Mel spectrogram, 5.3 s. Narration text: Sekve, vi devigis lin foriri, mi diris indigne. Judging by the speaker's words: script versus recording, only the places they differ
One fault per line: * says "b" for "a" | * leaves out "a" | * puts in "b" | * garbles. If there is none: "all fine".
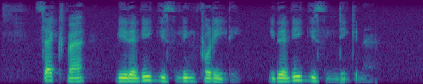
* says "devigis" for "diris"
